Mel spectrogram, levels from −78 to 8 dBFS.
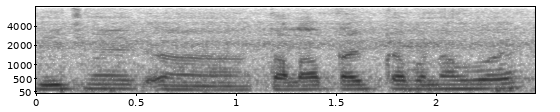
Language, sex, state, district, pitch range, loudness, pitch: Hindi, male, Uttar Pradesh, Lucknow, 135-155 Hz, -15 LUFS, 145 Hz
